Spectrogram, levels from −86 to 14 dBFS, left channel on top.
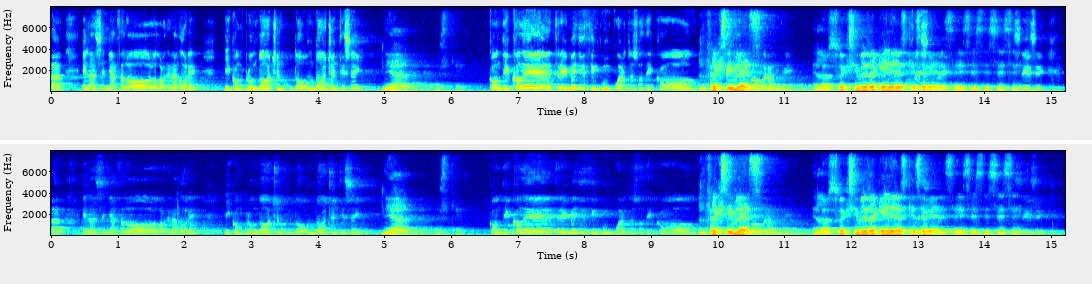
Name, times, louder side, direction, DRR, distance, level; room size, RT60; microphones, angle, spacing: voice 1, 0.0-4.7 6.6-9.7 10.1-11.1 12.9-13.5 14.6-14.9, left 5 dB, 70° left, 13 dB, 0.5 m, -26 dB
voice 2, 5.0-5.4 5.8-6.2 9.7-10.5 11.4-14.6, equal, 5° right, 8 dB, 0.3 m, -17 dB
20.5 x 9.8 x 4.8 m, 2.6 s
head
